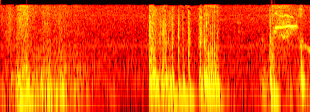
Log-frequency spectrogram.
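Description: Loud, low fart noises with no talking: a rumbling sputter, then two long buzzing blasts, and a short squeaky burst to finish.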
